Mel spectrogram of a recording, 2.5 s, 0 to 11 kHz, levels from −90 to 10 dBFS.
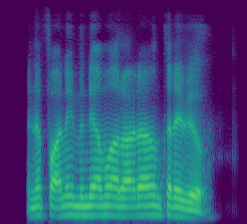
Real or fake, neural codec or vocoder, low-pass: fake; codec, 24 kHz, 0.9 kbps, WavTokenizer, large speech release; 9.9 kHz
